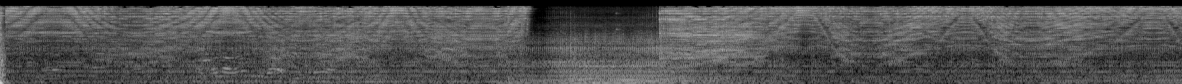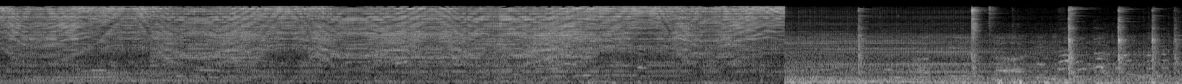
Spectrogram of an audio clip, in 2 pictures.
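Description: Bench grinder's abrasive wheel grinding a steel knife blade: a loud, steady, high-pitched rasp, with a short break about five seconds in. Near the end the grinding stops, leaving a lower, quieter hum and a few sharp taps.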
